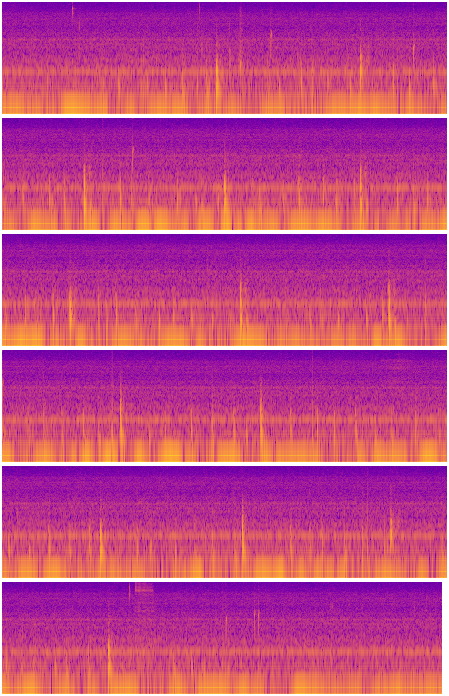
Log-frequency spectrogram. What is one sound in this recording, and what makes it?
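A pickaxe chips at stone with regular dull knocks.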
